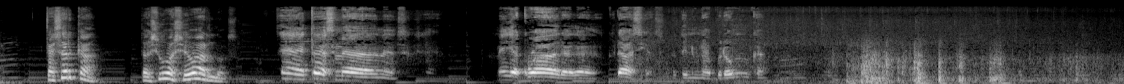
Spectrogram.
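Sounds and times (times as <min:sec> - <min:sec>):
speech: 0:00.5 - 0:04.2, 0:05.0 - 0:07.8
heavy rain: 0:06.2 - 0:11.2
thunder rumbling: 0:06.4 - 0:11.2.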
